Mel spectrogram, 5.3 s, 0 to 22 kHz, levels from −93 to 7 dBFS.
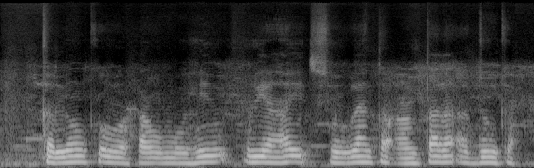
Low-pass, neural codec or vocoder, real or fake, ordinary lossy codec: none; codec, 44.1 kHz, 2.6 kbps, SNAC; fake; none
